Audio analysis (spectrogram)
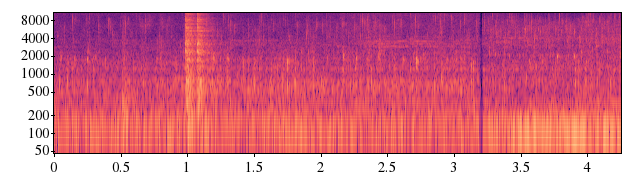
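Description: Capsicum chicken gravy simmers in a covered pot with a steady low bubbling and hiss, a brief clatter near the start, then the simmer continues, close and moderately quiet.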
